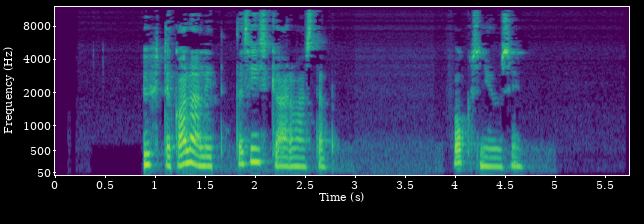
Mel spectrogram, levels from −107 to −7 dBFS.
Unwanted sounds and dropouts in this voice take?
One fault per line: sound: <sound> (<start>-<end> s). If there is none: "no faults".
no faults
